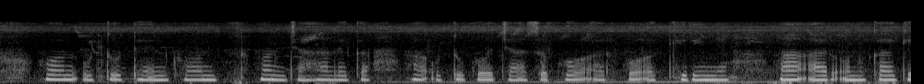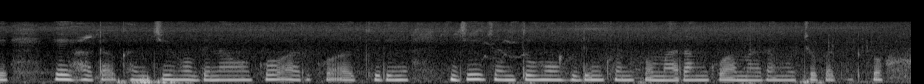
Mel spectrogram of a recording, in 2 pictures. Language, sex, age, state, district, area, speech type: Santali, female, 18-30, Jharkhand, Seraikela Kharsawan, rural, spontaneous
